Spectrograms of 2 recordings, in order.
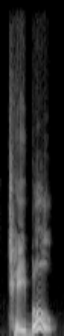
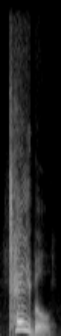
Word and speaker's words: table: Here also, we don't say table, table. No, that would be wrong. We stress on the first syllable, table. Okay? So te, the syllable te, is stronger, louder, and longer than the bl syllable, the second syllable.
